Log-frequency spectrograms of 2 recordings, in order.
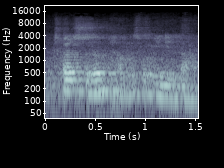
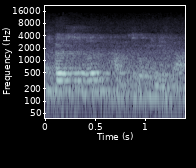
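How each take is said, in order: First: The pitch stays level after the first word. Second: The pitch steps down after the first word. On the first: The topic is already being talked about. "그 다음 스텝이 거의 일어나지가 않아요" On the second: The topic is brought up as new information. "다운스텝이 일어나죠"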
